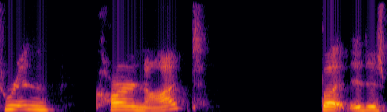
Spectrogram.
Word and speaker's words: Carnot: carnot principle and by the way it's written car not but it is pronounced carnot so now you know not just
